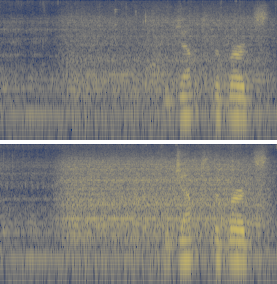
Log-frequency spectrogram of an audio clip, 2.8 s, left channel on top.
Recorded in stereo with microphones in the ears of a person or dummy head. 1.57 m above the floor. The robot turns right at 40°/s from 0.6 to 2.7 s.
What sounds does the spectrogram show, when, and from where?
1.6 s a man speaking: 45° right, 1.5 m; by 2.7 s 5° right, 1.5 m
